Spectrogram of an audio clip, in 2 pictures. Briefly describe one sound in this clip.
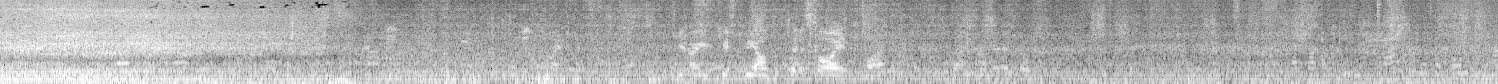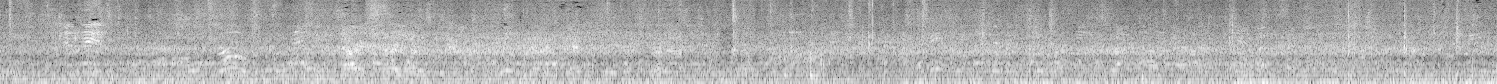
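Footsteps walk steadily on pavement.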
